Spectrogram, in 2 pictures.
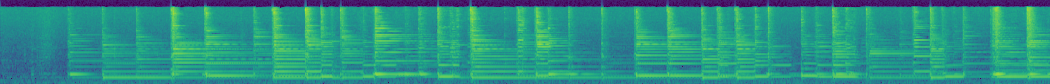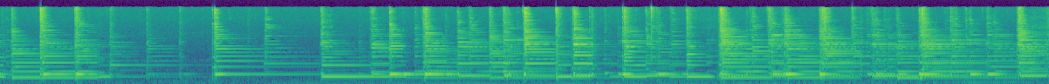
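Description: Solo ukulele playing an instrumental introduction, which starts about a second in: picked melody notes mixed with strummed chords, before the vocals come in.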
